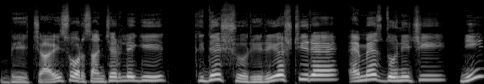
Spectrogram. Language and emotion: Goan Konkani, surprised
